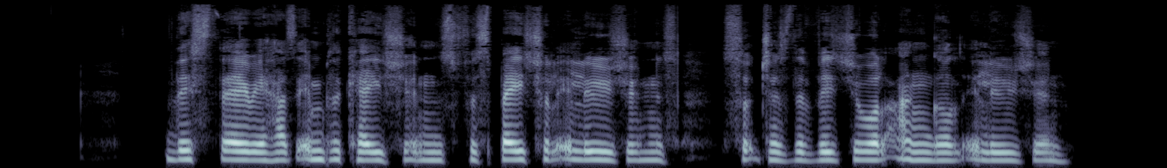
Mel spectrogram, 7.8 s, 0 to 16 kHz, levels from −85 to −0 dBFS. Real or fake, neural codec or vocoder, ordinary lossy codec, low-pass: real; none; MP3, 64 kbps; 14.4 kHz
